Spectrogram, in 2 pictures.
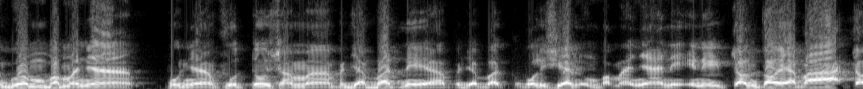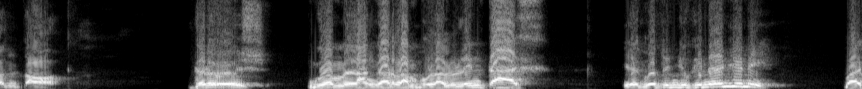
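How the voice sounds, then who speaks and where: Male commentary host, mid-pitched, conversational and self-questioning. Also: darkish tone. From Indonesia. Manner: chatty, rhetorical, asks himself questions, reads news aloud. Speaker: channel host commenting on news. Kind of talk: casual commentary vlog.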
